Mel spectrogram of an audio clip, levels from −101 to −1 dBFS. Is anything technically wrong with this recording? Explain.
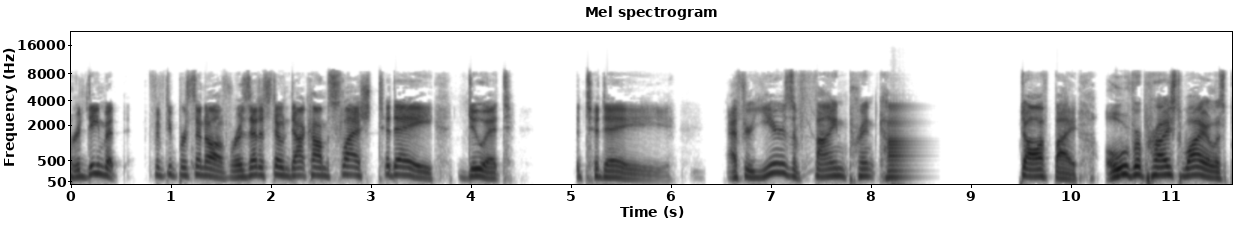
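Yes. From 8.19 s to 9.51 s the speech breaks off: the last sound is stretched into a buzzy, hissy tail that fades away, leaving roughly 0.9 s of silence before the speech resumes at 9.51 s, with about 1.3 s of it missing. This is likely a long network dropout. Packets stopped arriving, so the receiver extended the final sound to cover the gap, then gave way to silence until audio flowed again.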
